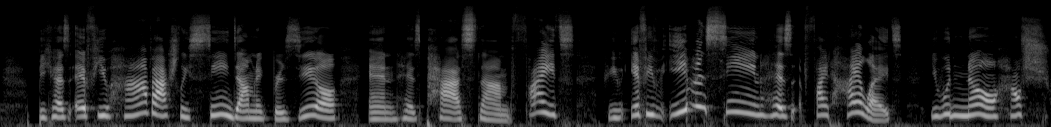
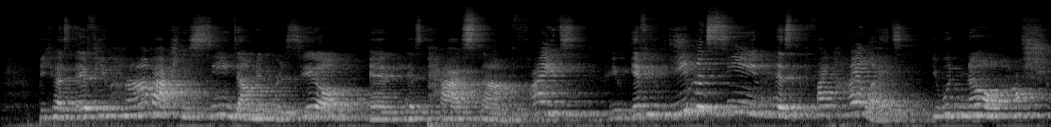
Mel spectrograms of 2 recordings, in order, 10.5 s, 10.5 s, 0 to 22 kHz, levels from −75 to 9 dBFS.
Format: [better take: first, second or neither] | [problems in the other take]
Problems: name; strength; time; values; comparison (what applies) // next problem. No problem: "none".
first | room echo; noticeable; dies away in 1.7 s // off-mic speech; far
